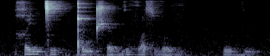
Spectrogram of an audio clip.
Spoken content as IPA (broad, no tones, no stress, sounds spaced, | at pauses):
χ i nʲ ǀ i h ṳ ǃ o nʲ t͡ʃʼ ə ɡ u v w i sˤ v u v | w o̤ nʲ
